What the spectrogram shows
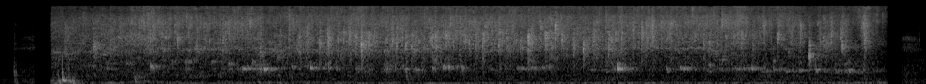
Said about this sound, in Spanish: La casa entera estaba quieta. Solo Rutilio regaba las losetas del corredor.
